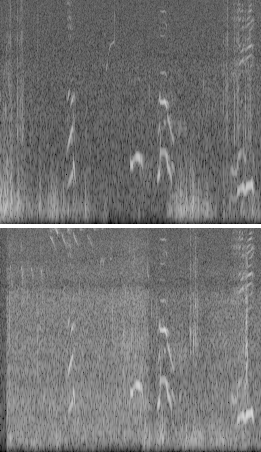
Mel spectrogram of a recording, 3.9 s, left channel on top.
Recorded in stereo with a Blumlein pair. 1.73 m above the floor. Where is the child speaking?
15° right.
